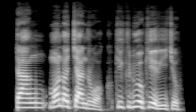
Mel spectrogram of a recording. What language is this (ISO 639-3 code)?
luo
